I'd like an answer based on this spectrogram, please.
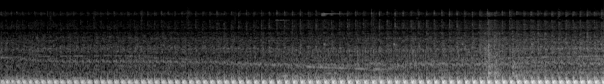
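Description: Yamaha NMAX v2 scooter's single-cylinder four-stroke engine idling through an aftermarket exhaust pipe: a steady, rapid, even thumping that grows slightly louder toward the end.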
